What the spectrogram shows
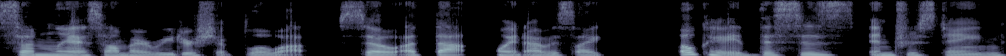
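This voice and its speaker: A woman with a fairly low pitch on a very clean recording with a silent background, in a dry, close sound with no echo. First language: Spanish. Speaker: interior designer and podcast co-host. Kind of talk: casual interview chat.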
